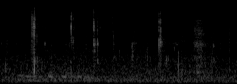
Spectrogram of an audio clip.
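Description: Faint, scattered small clicks and taps, about five in two seconds, from people eating from food containers with utensils and handling packaging.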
